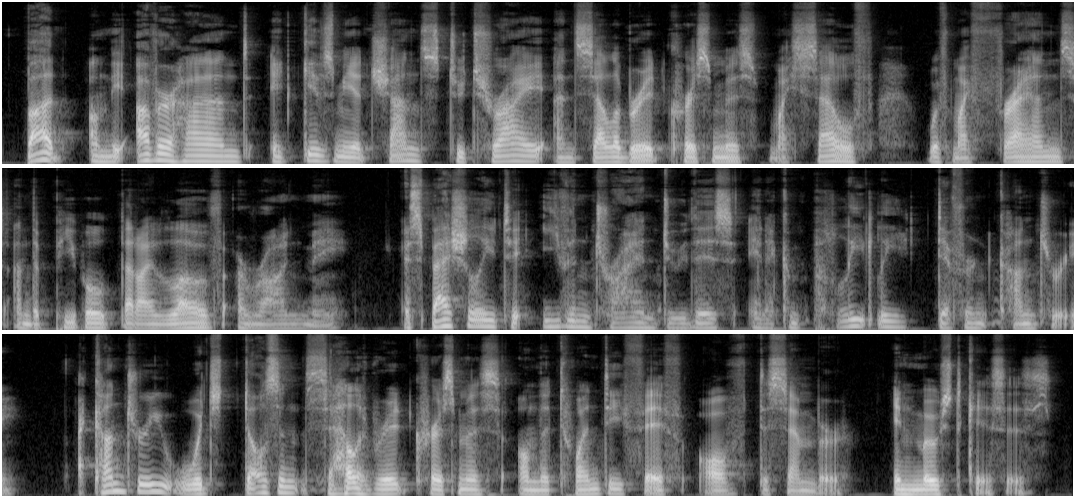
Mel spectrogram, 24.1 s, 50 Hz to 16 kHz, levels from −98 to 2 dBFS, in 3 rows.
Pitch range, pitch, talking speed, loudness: 100-125 Hz, 110 Hz, 130 wpm, -22 LUFS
